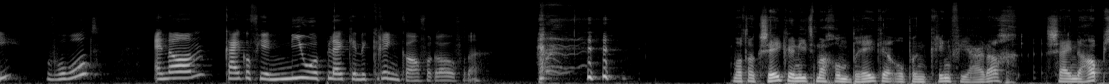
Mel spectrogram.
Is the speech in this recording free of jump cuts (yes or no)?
no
